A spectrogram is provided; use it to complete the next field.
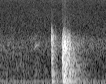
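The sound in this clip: A door being closed quietly behind someone leaving an office: two brief, soft knocks in quick succession, like the latch catching and the door settling, over a faint low hum.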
